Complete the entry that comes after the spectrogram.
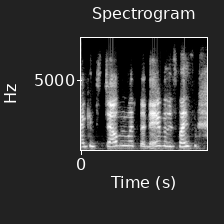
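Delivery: mildly tearful, hurried question; holding back tears. Retold or imitated. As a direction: imitate asking while fighting tears. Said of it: "trying not to cry".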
